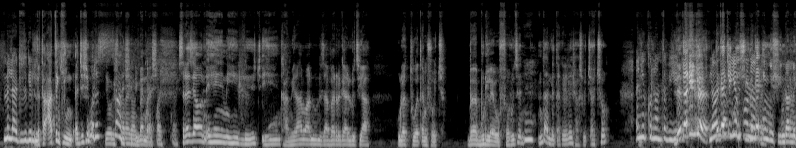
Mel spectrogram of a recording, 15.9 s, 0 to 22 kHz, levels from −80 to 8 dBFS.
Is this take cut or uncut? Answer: uncut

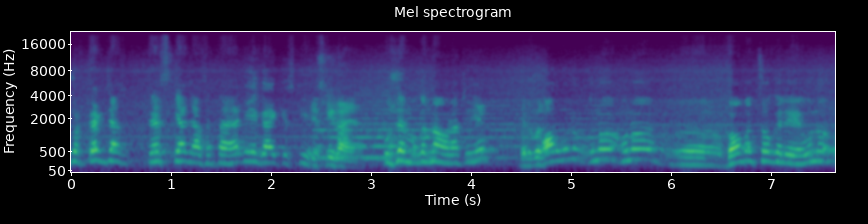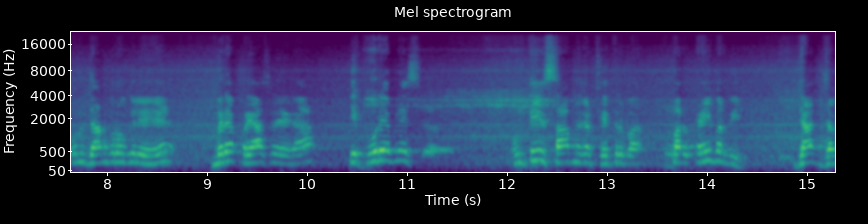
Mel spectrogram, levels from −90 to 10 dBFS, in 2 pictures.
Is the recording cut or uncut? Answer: uncut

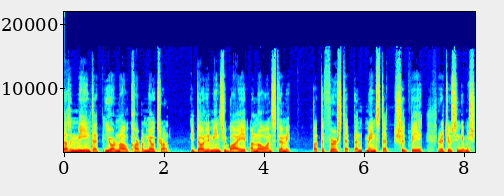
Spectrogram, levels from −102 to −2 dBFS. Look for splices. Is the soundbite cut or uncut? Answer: cut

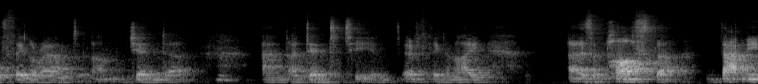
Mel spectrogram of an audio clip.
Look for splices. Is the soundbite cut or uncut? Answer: uncut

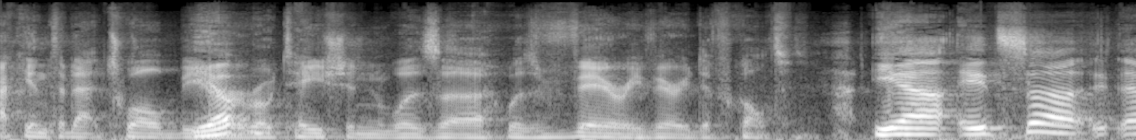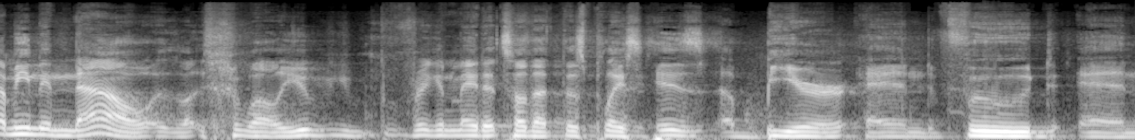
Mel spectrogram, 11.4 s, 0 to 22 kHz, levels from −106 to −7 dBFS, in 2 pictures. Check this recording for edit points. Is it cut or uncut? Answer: uncut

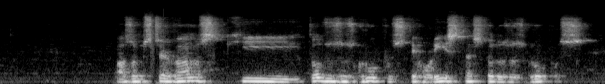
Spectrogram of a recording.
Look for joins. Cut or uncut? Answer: uncut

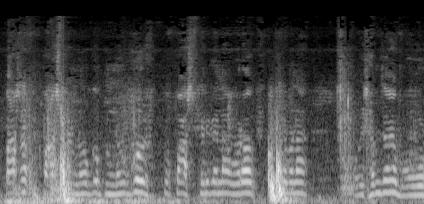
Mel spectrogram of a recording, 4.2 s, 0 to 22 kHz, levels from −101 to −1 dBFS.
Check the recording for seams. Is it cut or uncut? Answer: uncut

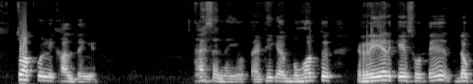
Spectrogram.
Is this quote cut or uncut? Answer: uncut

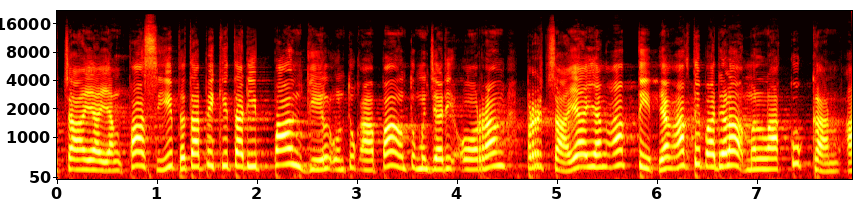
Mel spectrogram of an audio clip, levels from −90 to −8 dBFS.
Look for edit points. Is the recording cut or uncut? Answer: cut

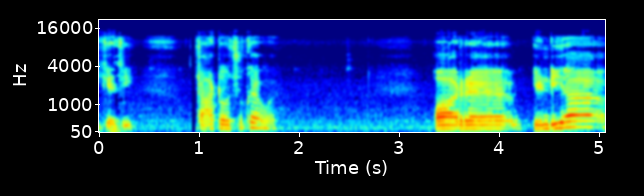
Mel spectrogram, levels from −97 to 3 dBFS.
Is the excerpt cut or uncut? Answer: uncut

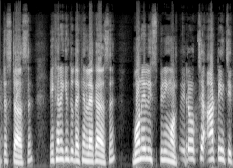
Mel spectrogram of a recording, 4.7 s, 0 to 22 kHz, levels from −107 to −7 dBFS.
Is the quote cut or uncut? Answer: cut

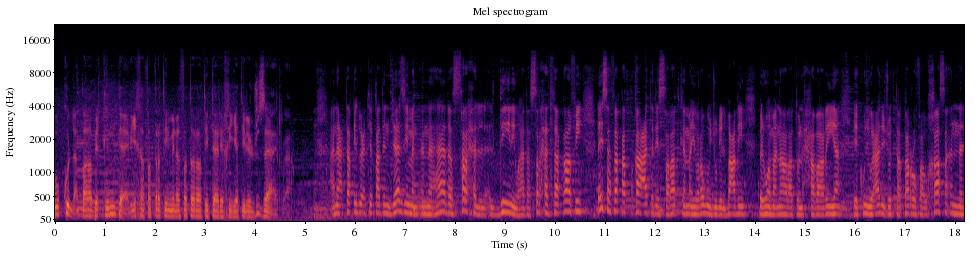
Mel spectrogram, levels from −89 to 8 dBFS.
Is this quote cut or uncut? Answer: cut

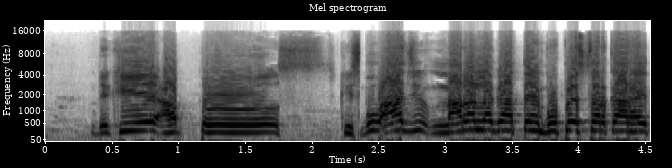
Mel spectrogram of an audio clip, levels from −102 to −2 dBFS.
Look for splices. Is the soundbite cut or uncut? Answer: cut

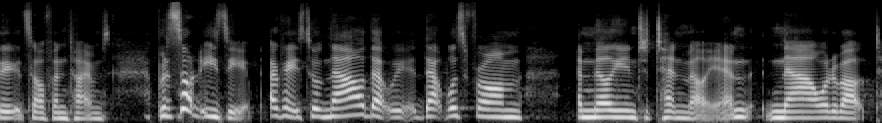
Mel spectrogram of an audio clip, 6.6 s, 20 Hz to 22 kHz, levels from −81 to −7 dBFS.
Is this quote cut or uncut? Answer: uncut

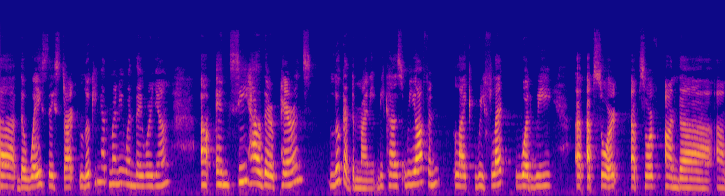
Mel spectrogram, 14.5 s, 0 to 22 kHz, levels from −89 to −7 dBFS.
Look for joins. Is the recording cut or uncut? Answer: uncut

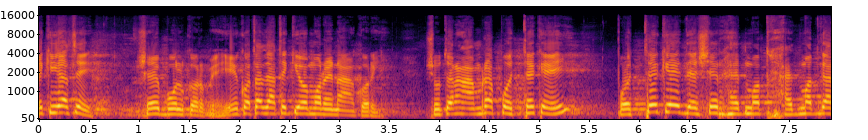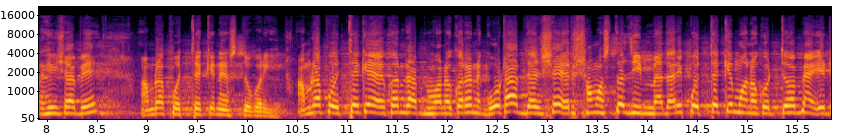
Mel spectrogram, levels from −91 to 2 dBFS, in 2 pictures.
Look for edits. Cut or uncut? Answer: cut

